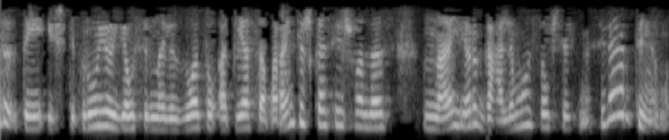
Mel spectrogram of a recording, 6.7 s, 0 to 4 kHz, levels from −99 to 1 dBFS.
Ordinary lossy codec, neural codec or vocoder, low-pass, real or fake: MP3, 16 kbps; none; 3.6 kHz; real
